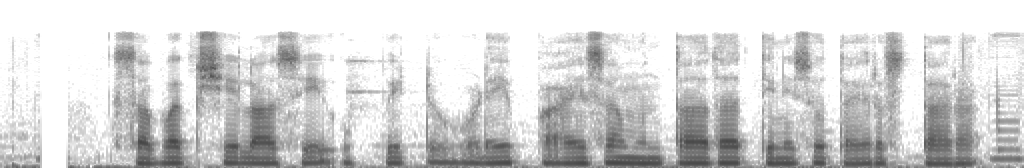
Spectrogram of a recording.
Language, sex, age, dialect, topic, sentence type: Kannada, male, 18-24, Central, agriculture, statement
